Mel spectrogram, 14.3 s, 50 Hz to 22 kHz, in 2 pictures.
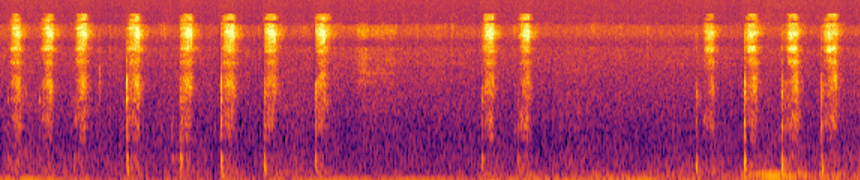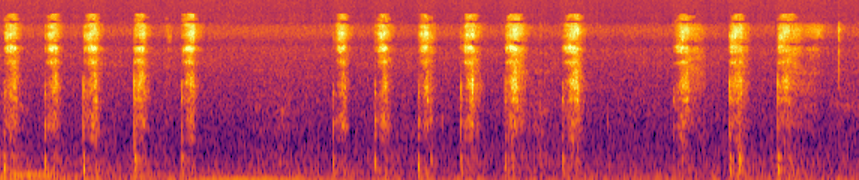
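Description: A hard plastic Apple Pencil tip taps and scratches across the glass touchscreen of a large 12.9-inch iPad Pro lying flat in a case, making short sketching strokes. About 28 sharp, bright clicks and brief scrapes come through quietly over a steady low hum, each fading in under half a second.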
